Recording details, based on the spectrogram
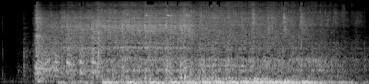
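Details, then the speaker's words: Mini Cooper S crank-no-start, high pressure fuel pump already replaced once: brisk steady cranking about three seconds, never fires; pump gets power, ground and control but no pressure, so the replacement pump is faulty; new pump fixed it. "so we know it's getting the control it's getting ground and it's getting the power it's just not giving us the pressure that we want"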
